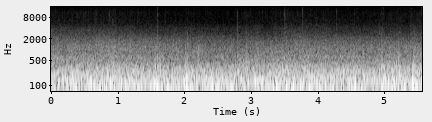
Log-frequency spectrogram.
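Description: A car engine rumbles low and steady from inside.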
